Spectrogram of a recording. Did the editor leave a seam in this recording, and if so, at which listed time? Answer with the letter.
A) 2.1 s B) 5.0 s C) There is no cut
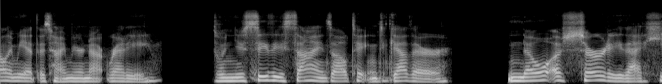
A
